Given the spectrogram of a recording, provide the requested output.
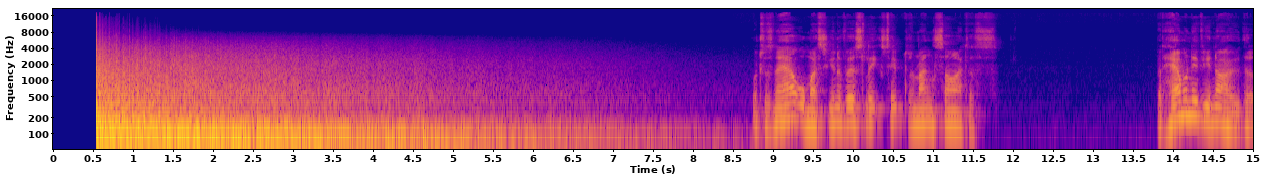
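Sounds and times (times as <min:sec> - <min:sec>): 
huge explosion with deep roaring rumble: 0:00.6 - 0:08.6
speech: 0:08.8 - 0:11.8, 0:13.8 - 0:14.9.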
